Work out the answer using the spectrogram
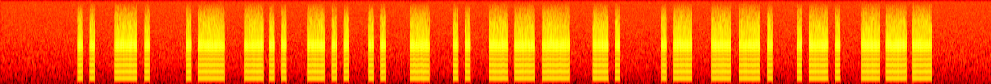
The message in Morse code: IN ADDITION AGRO

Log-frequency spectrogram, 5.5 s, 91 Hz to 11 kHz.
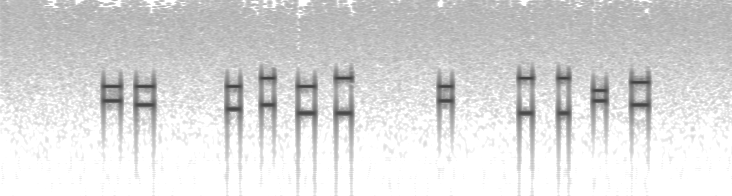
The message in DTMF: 08 5C2A 0 AA*9

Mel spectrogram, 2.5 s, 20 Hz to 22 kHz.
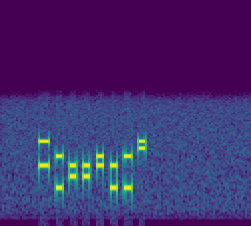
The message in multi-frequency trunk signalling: KP 433624 ST

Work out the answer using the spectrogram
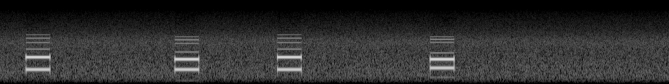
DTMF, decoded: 2 1 2 4

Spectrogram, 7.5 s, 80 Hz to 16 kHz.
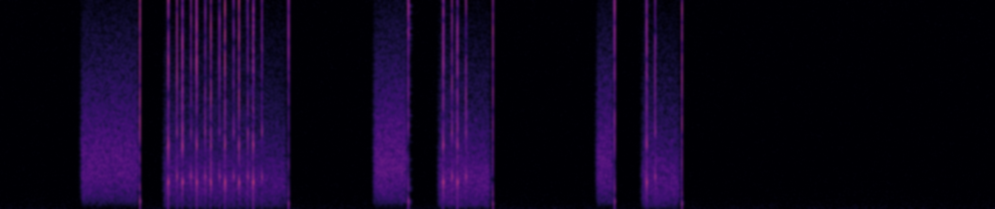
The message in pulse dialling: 7 2 1

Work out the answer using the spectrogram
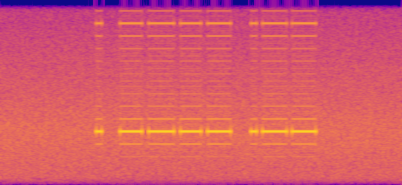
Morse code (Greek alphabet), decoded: ΕΧΩ

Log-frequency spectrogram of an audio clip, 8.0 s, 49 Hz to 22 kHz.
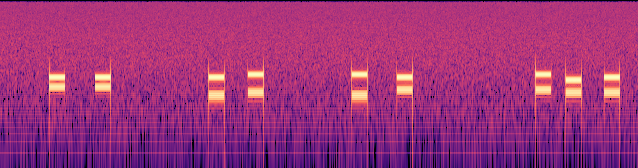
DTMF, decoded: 00 26 38 945

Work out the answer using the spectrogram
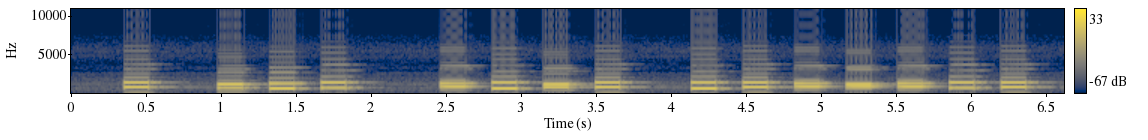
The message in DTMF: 9 426 0379 390*069

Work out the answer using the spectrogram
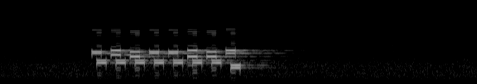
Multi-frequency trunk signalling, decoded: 68466749

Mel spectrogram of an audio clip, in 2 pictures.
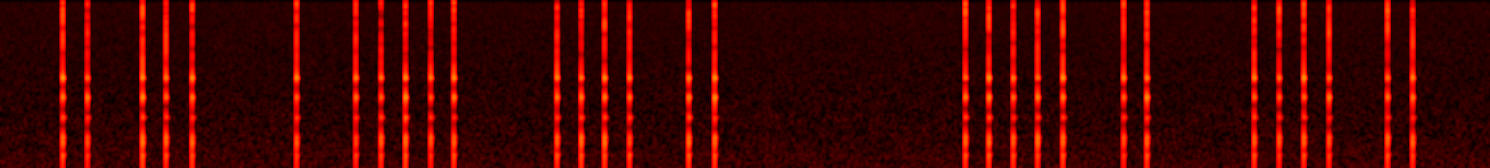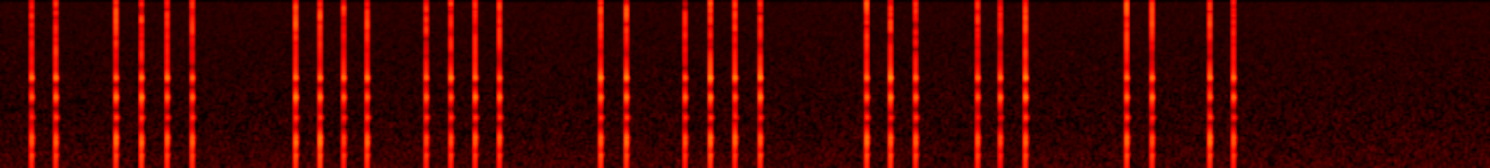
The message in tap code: HER WRITING

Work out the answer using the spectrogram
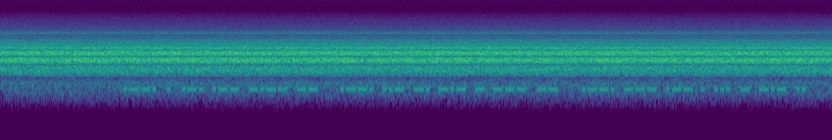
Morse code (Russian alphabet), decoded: ПЕРВЫМ ПУНКТОМ ПОВЕСТКИ

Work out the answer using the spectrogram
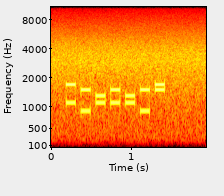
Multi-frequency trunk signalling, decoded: KP 86968 ST

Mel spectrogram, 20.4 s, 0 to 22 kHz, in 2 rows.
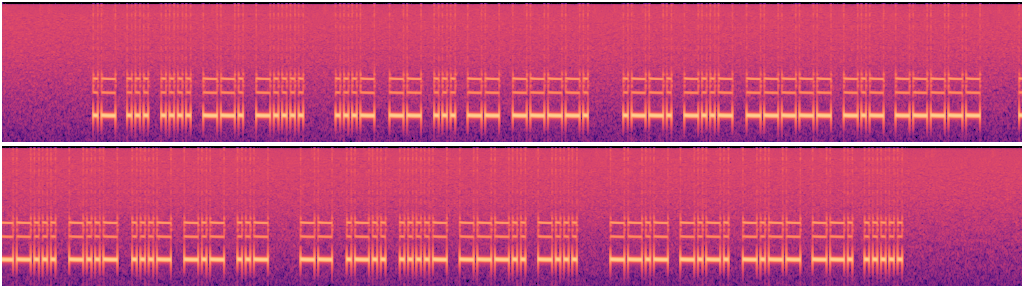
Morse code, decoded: ASHG6 VMSM9 PX0K0 7XVKU ML48B QCYG5

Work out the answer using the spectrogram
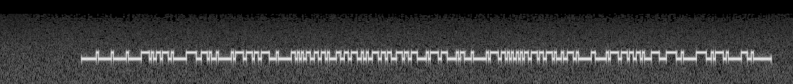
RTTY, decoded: THE ORIGINAL MEMBERS HAVE GOTTEN

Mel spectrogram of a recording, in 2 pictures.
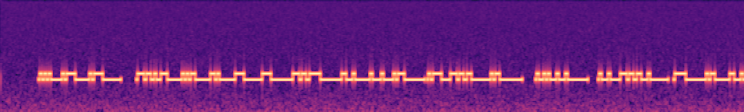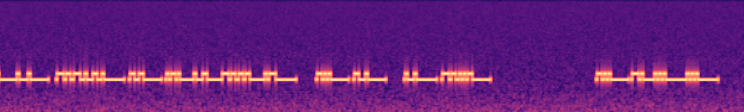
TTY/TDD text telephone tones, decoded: … ASGOO TCKZE VBJQQ CTBCK NPIDU LZRCQ SRHYY

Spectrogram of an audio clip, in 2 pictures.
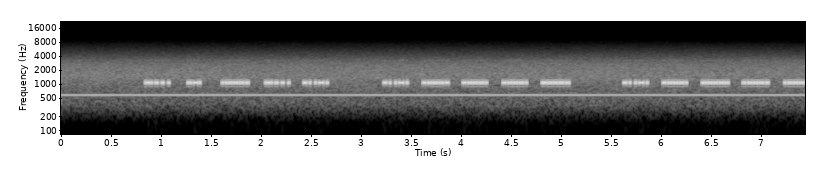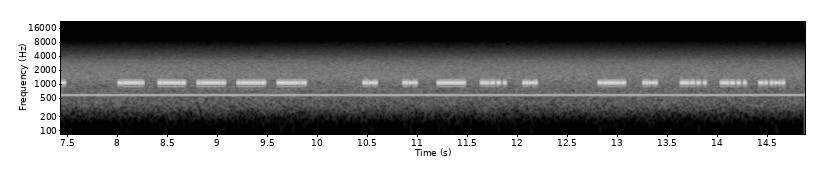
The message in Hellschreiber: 71374 40665 46289 68335 11271 01774

